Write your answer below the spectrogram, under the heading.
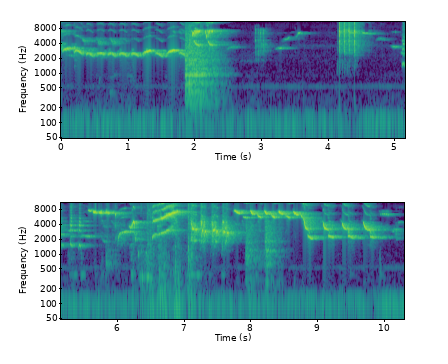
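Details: Brown-chested jungle flycatcher pouring out a long rolling ngeroll song of sweet whistles, rapid stuttering trills and sliding phrases, with a noisy flutter near the start and a low background hum.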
